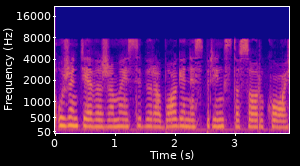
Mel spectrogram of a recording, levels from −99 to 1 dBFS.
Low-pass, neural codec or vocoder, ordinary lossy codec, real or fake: 19.8 kHz; none; AAC, 24 kbps; real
